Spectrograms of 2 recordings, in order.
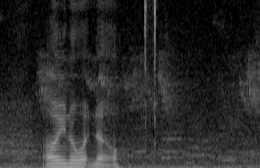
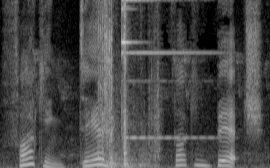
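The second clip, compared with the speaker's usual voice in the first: ordinary talk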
